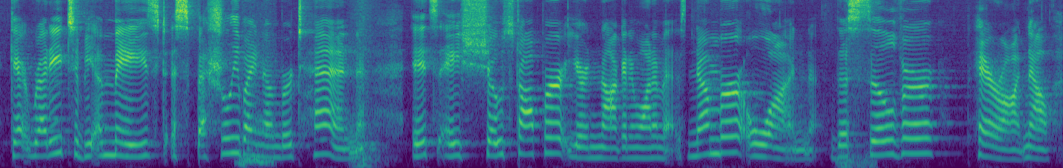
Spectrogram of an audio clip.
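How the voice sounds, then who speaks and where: A woman hosting her home decor channel as an interior designer, talking in an enthusiastic, chatty and emphatic way. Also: fairly high pitch.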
